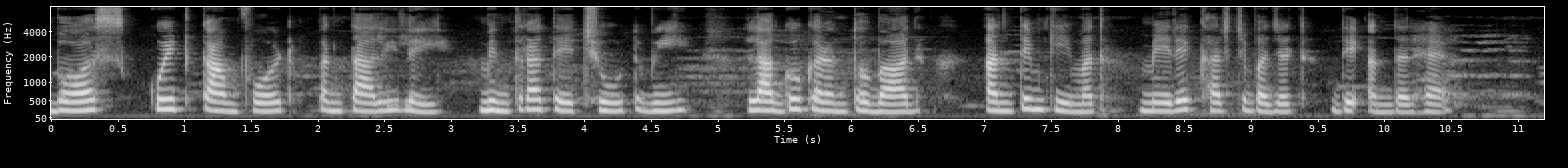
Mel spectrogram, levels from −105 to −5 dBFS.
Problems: none marked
